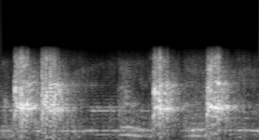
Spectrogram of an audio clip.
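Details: West Highland White Terrier barking indoors at moose scenes in a movie: sharp, loud barks, two quick ones close together, a pause with soft background sound, then two more single barks about a second apart.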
